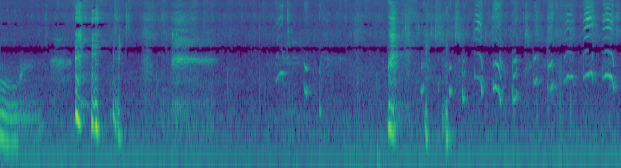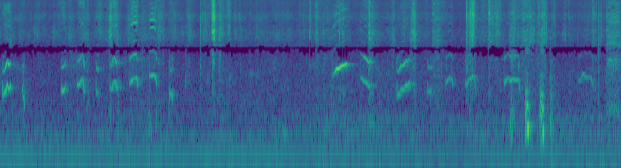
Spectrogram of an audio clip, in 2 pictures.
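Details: Three-week-old Icelandic Sheepdog puppies give rapid squeaky yips and whines with a few tiny rough growls.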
